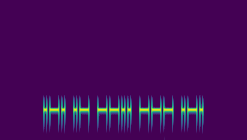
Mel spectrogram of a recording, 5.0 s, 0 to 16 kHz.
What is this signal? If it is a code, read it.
Morse code, heard as a keyed tone, about 20 wpm, 700 Hz. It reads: RAZOR
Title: Easy Words with Hints - 20wpm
